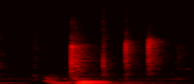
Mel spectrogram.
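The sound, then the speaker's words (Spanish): A few scattered claps from the audience at an event about artificial intelligence, as a guest speaker is introduced. Sharp separate hand claps rather than sustained applause. “Un aplauso, por favor.”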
